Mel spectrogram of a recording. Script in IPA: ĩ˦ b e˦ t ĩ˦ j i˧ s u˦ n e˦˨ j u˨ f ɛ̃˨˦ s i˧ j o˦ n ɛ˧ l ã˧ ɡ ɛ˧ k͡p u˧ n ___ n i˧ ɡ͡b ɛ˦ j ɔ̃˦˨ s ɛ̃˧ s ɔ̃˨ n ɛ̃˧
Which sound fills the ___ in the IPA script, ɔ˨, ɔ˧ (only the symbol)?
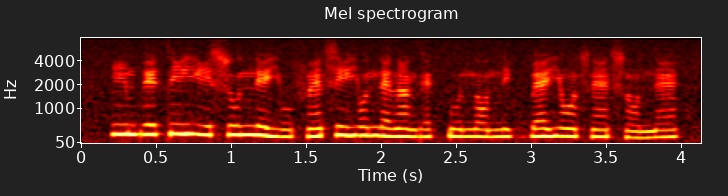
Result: ɔ˧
